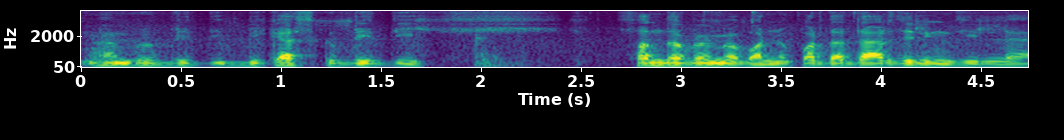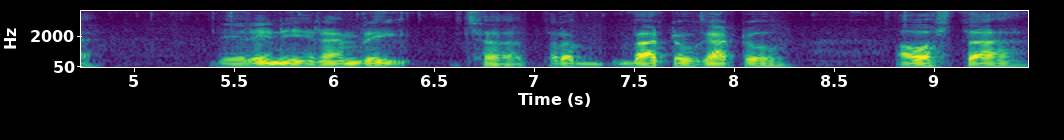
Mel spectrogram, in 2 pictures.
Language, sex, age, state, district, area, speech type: Nepali, male, 60+, West Bengal, Darjeeling, rural, spontaneous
